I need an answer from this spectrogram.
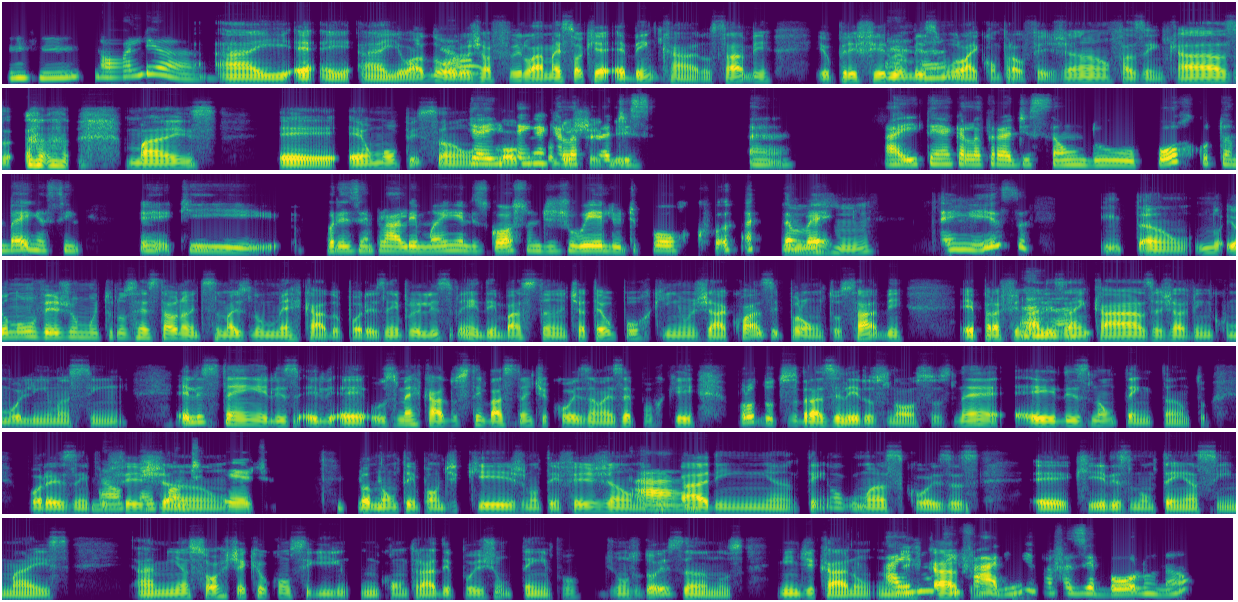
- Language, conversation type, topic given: Portuguese, podcast, Qual comida de rua mais representa a sua cidade?
- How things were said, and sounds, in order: chuckle; chuckle; laugh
